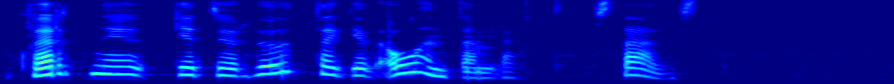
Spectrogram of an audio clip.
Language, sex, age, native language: Icelandic, female, 40-49, Icelandic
